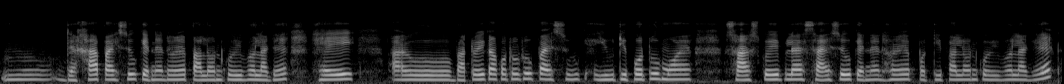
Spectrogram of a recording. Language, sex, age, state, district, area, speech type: Assamese, female, 45-60, Assam, Dibrugarh, rural, spontaneous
